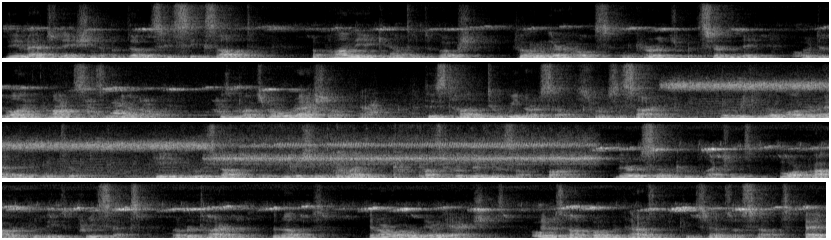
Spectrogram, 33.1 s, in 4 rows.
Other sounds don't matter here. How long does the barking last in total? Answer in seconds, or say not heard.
4 s.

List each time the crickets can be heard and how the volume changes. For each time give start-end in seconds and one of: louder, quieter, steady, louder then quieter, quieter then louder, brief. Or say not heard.
0.0-33.0 louder.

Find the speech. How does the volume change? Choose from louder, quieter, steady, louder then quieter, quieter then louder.
steady.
